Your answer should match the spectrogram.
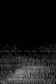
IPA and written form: lɑːft (laughed)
